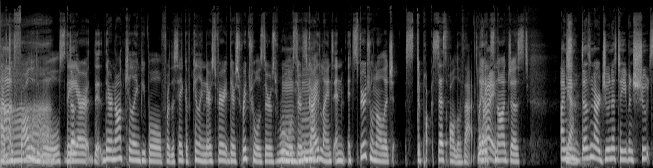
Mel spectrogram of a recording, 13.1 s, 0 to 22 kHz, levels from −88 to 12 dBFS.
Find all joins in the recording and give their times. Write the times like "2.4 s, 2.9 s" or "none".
none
